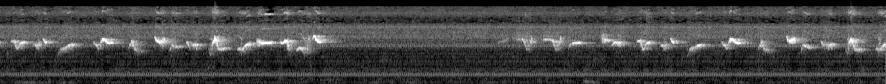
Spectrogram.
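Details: Red-billed leiothrix singing energetic, rollicking phrases of fluty, up-and-down whistles. A three-second run is followed by a brief silence and another long warbling burst, with a faint constant hum behind.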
